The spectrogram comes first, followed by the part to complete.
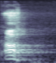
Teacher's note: विसर्ग का उच्चारण ह जैसा होता है, अह, तो विसर्ग का उच्चारण भी कंठ से होता है।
